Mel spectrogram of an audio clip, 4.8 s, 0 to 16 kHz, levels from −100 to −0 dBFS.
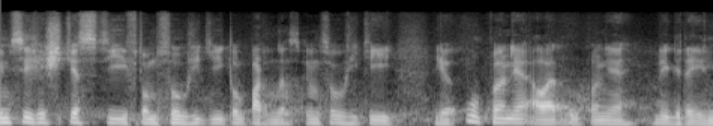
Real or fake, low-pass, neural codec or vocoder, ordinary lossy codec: fake; 10.8 kHz; codec, 24 kHz, 1 kbps, SNAC; MP3, 96 kbps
